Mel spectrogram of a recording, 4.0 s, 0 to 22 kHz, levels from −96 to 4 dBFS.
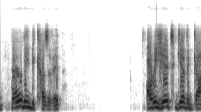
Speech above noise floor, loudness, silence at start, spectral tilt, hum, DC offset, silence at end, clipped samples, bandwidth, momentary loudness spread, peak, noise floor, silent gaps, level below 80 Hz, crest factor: over 78 dB; -13 LUFS; 0 s; -5 dB/octave; none; under 0.1%; 0 s; under 0.1%; 8.2 kHz; 8 LU; 0 dBFS; under -90 dBFS; 2.09-2.13 s, 2.34-2.38 s; -68 dBFS; 14 dB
